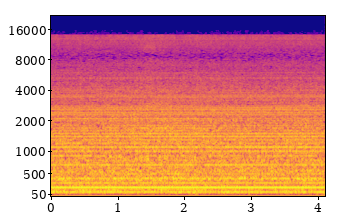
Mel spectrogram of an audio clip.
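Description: Steady electrical mains hum with a faint hiss under it: the room tone of the recording, with no other event.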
